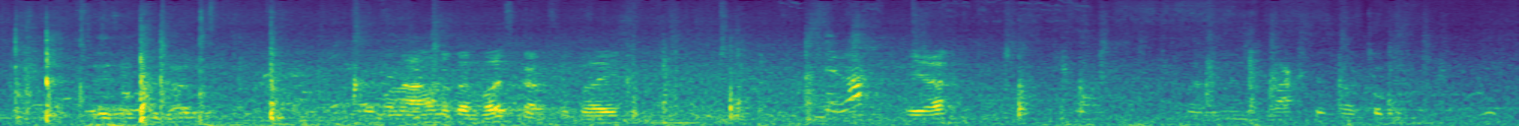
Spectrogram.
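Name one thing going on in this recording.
Footsteps tap on stone steps.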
